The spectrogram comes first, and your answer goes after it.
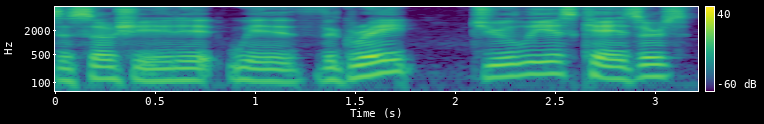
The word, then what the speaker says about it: Caesar: with the great Julius cers that's the correct pronunciation in the Latin not Caesar which is an Anglo corruption but CER from Once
